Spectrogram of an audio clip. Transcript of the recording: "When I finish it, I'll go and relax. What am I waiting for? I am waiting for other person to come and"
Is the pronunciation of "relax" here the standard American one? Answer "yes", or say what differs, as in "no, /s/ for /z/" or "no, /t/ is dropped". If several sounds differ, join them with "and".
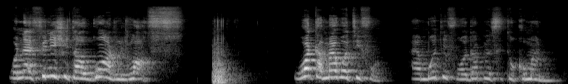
no, /k/ is dropped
